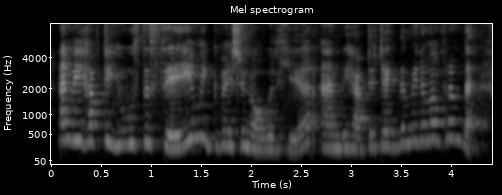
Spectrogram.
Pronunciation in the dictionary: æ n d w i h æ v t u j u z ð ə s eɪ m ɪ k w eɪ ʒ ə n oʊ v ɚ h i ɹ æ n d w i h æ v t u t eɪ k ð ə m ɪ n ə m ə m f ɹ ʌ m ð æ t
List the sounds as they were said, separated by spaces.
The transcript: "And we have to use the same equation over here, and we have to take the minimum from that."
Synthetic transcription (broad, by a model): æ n d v i h æ v t u j u z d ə s eɪ m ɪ k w eɪ ʃ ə n oʊ v ɚ h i ɹ æ n d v i h æ v t u t eɪ k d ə m ɪ n ə m ə m f ɹ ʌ m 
